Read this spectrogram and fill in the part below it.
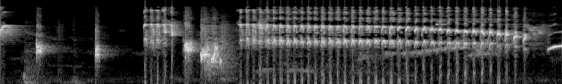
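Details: White-rumped shama singing a persistent song; a few sharp clicks and a slurred phrase, then a long rapid rattling trill of even notes, about eight per second, slowly falling in pitch and ending in a short whistle.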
